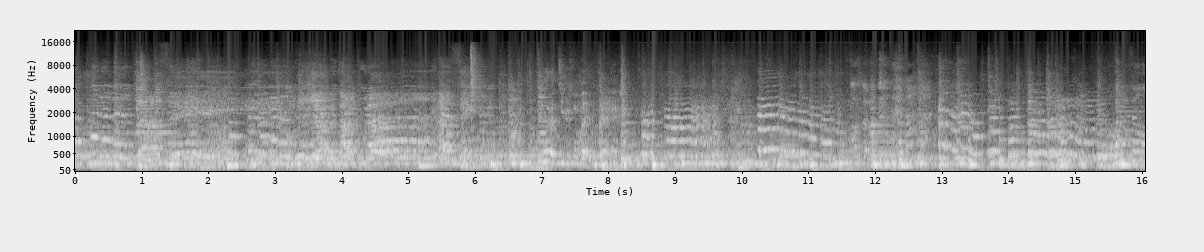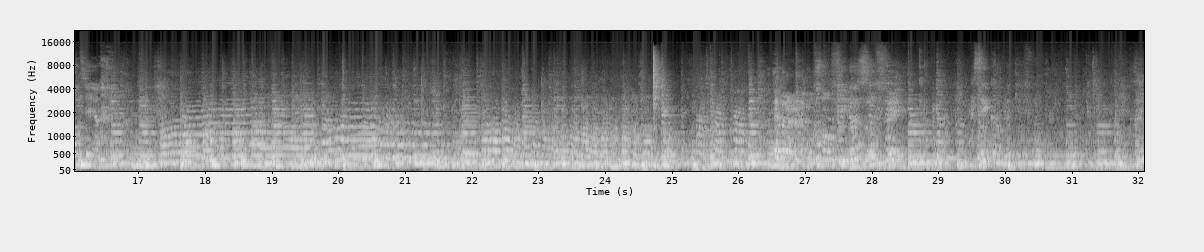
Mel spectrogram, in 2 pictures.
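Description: Live acoustic song performance: singing over a nylon-string classical guitar and a double bass, playing continuously.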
